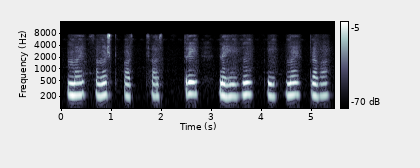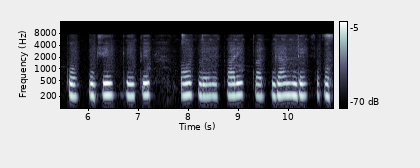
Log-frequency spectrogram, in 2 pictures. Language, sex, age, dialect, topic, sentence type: Hindi, female, 36-40, Awadhi Bundeli, banking, statement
